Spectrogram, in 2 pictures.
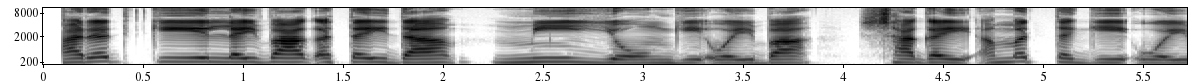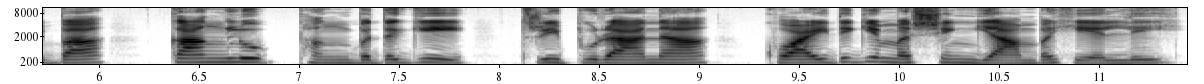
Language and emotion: Manipuri, neutral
